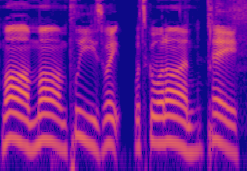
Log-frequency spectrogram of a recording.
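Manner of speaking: retold child's anxious cry; little kid. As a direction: plead like a frightened kid calling for mom. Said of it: "being a little kid, I'm like".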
